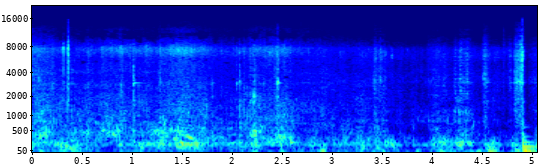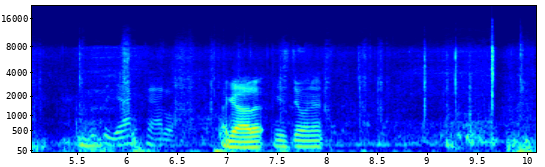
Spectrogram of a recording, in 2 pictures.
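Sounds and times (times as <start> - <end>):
kayak gear knocking and rustling: 0.0 - 10.0.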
